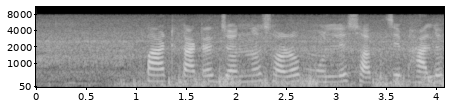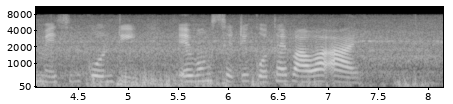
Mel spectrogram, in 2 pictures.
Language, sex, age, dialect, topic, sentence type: Bengali, female, 25-30, Rajbangshi, agriculture, question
